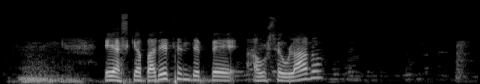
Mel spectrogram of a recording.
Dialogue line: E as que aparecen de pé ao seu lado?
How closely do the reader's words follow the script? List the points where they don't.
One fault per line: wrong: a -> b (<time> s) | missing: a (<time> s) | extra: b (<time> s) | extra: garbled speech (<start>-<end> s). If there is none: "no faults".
no faults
